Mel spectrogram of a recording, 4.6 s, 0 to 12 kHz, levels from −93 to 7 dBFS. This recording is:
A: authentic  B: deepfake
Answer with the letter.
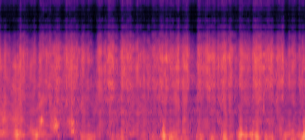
B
